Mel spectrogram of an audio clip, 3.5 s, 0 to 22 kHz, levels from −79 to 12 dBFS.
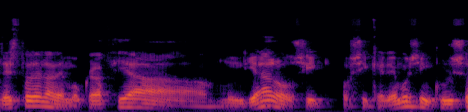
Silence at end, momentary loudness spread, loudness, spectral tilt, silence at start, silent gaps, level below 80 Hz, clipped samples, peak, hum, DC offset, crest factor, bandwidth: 0 s; 9 LU; -27 LUFS; -6 dB/octave; 0 s; none; -70 dBFS; under 0.1%; -12 dBFS; none; under 0.1%; 14 dB; 12.5 kHz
